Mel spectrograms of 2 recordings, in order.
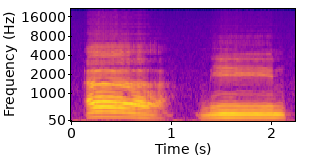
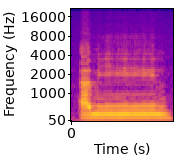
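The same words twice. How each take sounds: First: The first vowel is long, drawn out. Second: The first vowel is short, not drawn out. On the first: The speaker calls it right. "Dalam Islam kita katakan amin" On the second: The speaker calls it wrong. "Tak boleh amin, salah"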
